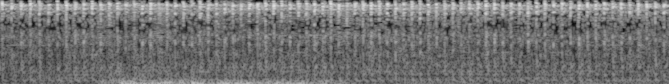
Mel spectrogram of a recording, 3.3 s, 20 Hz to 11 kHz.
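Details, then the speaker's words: Honda Supra 125 engine idling fast and loud; the noise comes from an open hose that connects to the exhaust. Bolts are being loosened to find a humming point. "Apabila ada suara keras kayak gini ya ini itu disebabkan nah ini tuh selang isinya Karena posisinya terbuka kenapa suaranya keras karena ini kan dia sambungan ke bagian knalpot atau exhaust"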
